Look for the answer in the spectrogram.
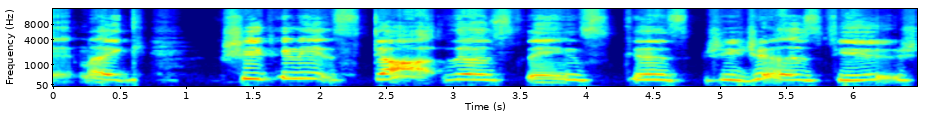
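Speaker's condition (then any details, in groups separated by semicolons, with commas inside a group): Cerebral palsy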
